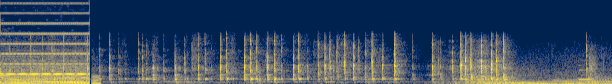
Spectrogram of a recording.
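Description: Background music stops about a second in, then a wire whisk clicks rapidly and irregularly against the sides of a glass jug as it beats a thick cocoa mixture. A duller low sound joins the clicking near the end.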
